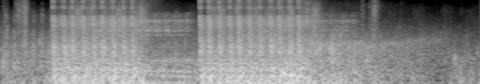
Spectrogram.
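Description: Loud automatic gunfire in the battle royale game BGMI (PUBG), two sustained rapid bursts separated by a brief dip, then a lingering low rumble as the shooting fades.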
